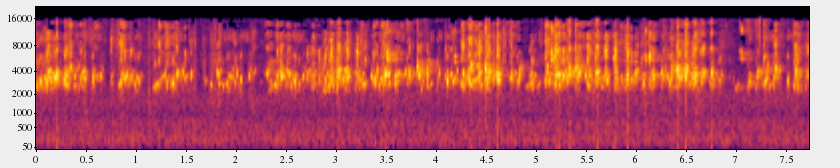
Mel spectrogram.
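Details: European goldfinch song used to spur goldfinches to sing and mate: an unbroken, busy stream of bright chirps, trills and buzzy notes, loud and dense throughout.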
